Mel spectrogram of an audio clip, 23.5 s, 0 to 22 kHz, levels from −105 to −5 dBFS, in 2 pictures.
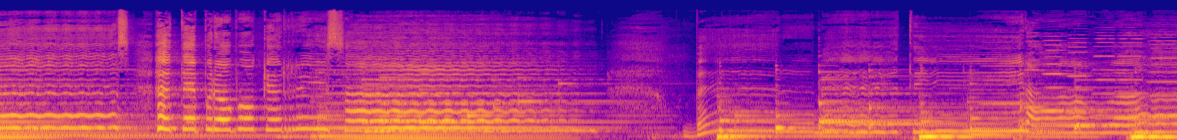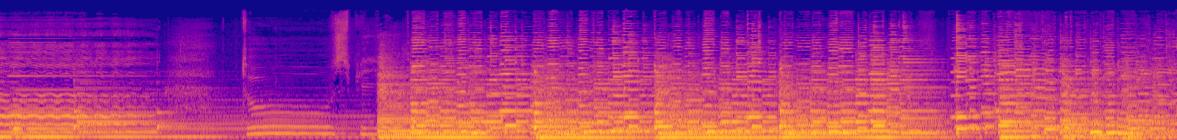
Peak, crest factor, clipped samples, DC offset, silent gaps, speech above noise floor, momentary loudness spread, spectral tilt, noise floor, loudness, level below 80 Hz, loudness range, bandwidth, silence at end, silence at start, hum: -4 dBFS; 18 dB; under 0.1%; under 0.1%; none; 27 dB; 14 LU; -6.5 dB/octave; -47 dBFS; -21 LUFS; -34 dBFS; 7 LU; 16 kHz; 0 s; 0 s; none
